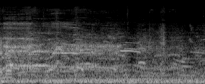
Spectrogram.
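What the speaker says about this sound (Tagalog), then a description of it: "So maraming manok." Many chickens at a poultry sale in Kalumpit crow and cluck together in a dense, continuous chorus, with a crowd murmuring in the background.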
